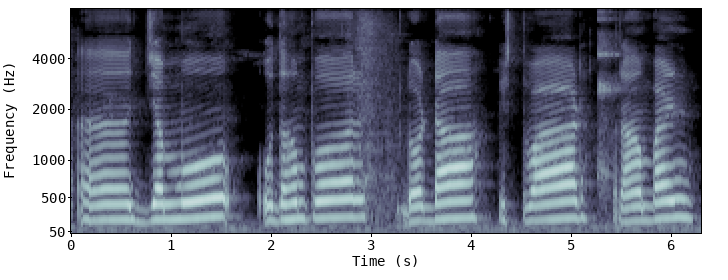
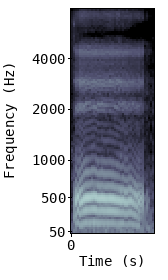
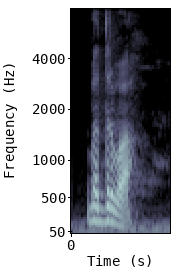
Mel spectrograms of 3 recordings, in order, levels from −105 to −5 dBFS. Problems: constant background noise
